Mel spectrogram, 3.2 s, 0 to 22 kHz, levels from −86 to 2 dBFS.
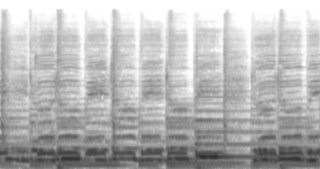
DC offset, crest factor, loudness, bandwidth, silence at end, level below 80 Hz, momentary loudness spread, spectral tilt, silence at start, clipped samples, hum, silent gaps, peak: under 0.1%; 12 dB; -20 LUFS; 17 kHz; 0 s; -38 dBFS; 4 LU; -7 dB/octave; 0 s; under 0.1%; none; none; -8 dBFS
